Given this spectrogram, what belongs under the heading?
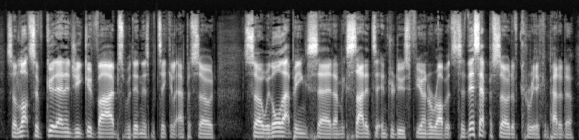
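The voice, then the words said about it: English accent. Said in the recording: “whenever I get a fellow English person on, it's nice for my accent just to come through a little bit stronger”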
